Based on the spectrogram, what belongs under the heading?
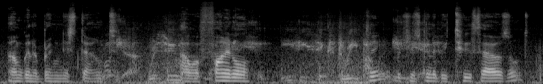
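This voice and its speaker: A man's voice: on the high side, a little slow, gravelly, heavy background noise. A man giving casual, informal gameplay commentary as a flight simulator streamer, with a self-deprecating manner.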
